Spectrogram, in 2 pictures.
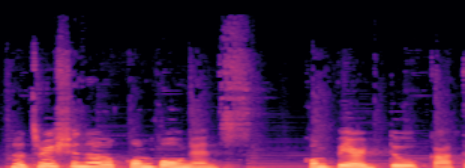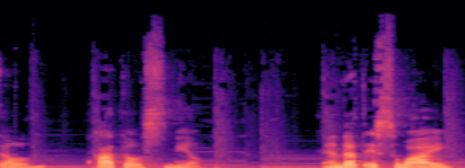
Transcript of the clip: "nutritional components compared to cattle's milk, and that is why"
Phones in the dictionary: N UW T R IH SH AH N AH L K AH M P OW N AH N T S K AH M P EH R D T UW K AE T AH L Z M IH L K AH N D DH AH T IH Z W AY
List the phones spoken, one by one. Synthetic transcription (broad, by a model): N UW T R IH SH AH N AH L K AH M P OW N AH N T S K AH M P EH R D T UW K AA T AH L S M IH L AH N D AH T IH S W AY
